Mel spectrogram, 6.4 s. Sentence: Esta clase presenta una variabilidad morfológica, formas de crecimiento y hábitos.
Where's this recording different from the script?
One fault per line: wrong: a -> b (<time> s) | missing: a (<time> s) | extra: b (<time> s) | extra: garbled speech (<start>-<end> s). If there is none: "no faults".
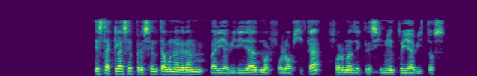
extra: gran (2.4 s)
